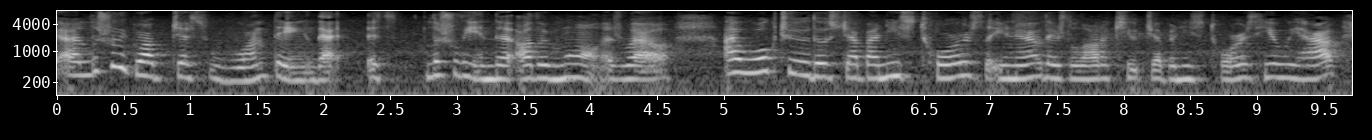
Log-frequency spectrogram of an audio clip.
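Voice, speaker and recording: High, gravelly Arabic-native woman rambling. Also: slight background noise. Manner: chatty, rambling, swears freely. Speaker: tarot reader. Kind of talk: casual livestream chat. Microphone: phone livestream.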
